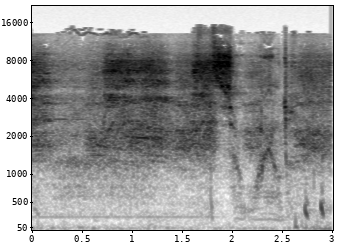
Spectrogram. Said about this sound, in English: There's like four different types of birds screaming.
